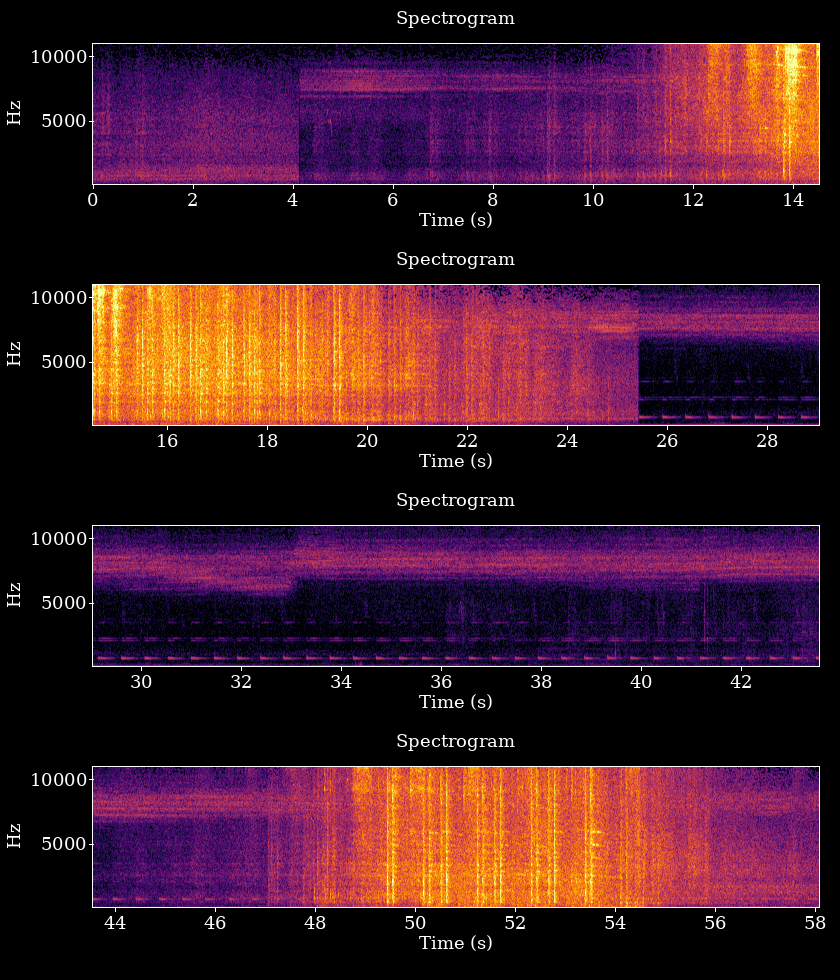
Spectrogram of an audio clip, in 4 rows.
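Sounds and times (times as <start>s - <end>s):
wheels clacking over rail joints: 0.0s - 1.9s, 4.4s - 25.4s, 37.5s - 56.8s
diesel train rumble: 0.0s - 58.0s
steady low hum: 25.3s - 46.9s
level crossing warning bell: 25.4s - 47.1s.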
